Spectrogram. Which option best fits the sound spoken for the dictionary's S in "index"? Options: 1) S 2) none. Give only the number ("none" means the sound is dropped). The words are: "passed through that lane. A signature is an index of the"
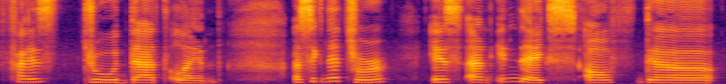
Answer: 1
